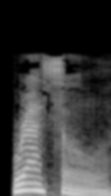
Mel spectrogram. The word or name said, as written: wrastle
